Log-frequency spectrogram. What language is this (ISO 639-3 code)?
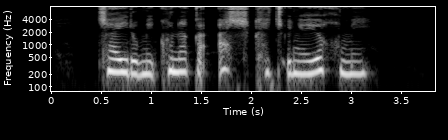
qxp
